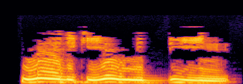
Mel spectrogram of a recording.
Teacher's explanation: والمد أنواع نذكرها فيما يلي: واحد المد الطبيعي وهو حركتان، مثل مالك يوم الدين، موضع المد في ألف مالك ويا الدين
